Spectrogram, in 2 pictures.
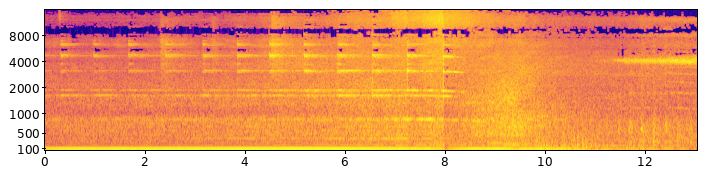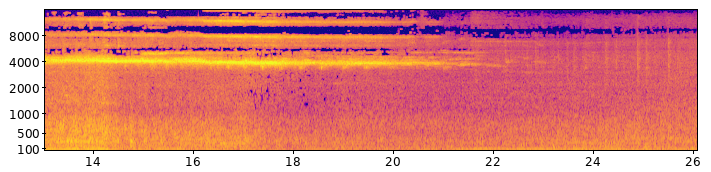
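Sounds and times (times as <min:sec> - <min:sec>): locomotive bell ringing: 0:00.0 - 0:08.6
diesel locomotive engine drone: 0:00.0 - 0:26.0
train wheel squeal: 0:02.2 - 0:08.7, 0:11.1 - 0:23.4.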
